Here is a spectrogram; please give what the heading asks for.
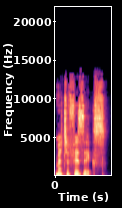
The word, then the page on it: metaphysics: British English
